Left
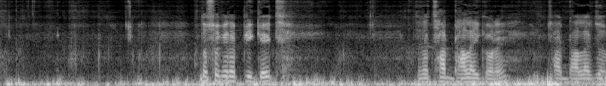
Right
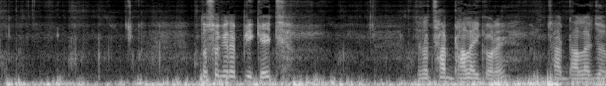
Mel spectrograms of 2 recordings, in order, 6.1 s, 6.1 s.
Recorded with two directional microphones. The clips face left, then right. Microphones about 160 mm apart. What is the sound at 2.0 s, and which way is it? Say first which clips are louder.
Speech: left 3 dB; 35° left (ahead or behind).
